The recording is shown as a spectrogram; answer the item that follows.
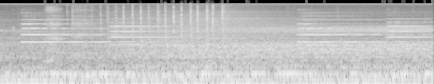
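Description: Horror film score: a loud low rumbling drone under long, high, sustained ringing tones, with a fast run of clicks in the first couple of seconds.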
